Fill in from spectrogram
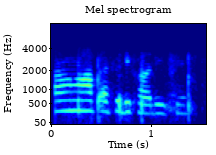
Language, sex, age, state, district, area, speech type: Urdu, female, 18-30, Uttar Pradesh, Shahjahanpur, urban, conversation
